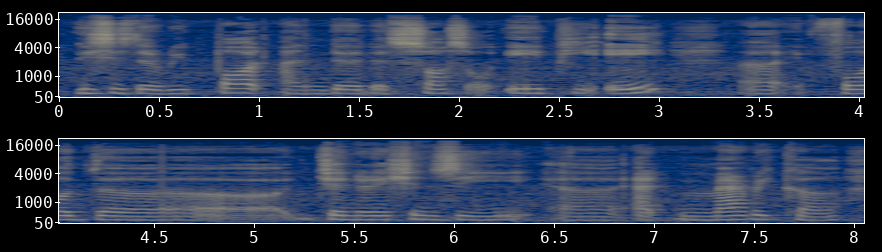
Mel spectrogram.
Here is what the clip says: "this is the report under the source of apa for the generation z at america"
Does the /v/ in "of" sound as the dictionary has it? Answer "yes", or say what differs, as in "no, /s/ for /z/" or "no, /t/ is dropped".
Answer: no, /p/ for /v/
